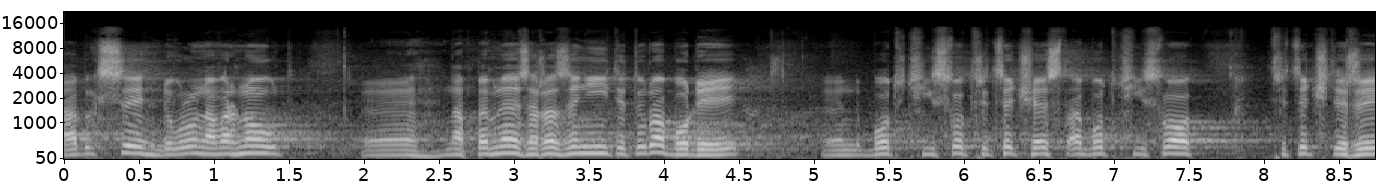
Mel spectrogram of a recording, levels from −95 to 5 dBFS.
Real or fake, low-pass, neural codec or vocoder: real; 14.4 kHz; none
